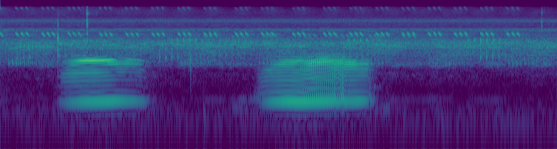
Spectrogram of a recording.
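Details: Two drawn-out, low, buzzy moans from a blunt-headed burrowing frog calling at night in a backyard garden. The second call is longer and louder, and a rapid, high insect pulsing runs steadily behind both.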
